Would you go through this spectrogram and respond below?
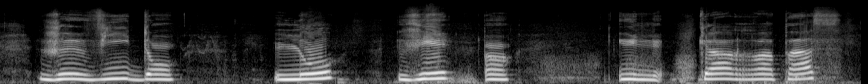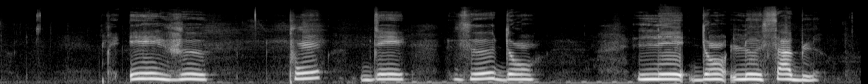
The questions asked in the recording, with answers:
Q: Je vis dans l'eau. J'ai une carapace et je pond des œufs dans le sable.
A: Je suis la tortue.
